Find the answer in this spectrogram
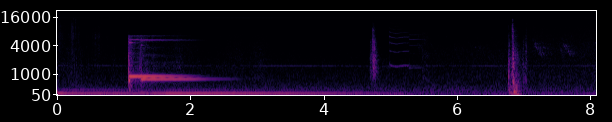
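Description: Electronic doorbell chime rings once about a second in, a bright note that dies away over a second or two, over a low sustained music drone that fades out. A faint click and a short chirping come near five seconds, and a thump near seven seconds.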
